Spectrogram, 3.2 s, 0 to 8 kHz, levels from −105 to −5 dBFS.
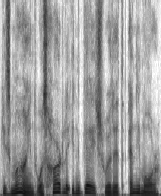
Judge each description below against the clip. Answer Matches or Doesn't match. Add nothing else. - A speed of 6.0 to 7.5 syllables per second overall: Doesn't match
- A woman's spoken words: Doesn't match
